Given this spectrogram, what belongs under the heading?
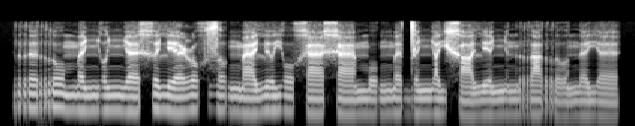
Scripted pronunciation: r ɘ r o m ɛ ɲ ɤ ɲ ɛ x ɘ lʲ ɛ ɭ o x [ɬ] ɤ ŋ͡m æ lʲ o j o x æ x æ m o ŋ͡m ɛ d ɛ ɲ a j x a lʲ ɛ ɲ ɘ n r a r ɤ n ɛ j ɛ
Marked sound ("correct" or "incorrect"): incorrect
